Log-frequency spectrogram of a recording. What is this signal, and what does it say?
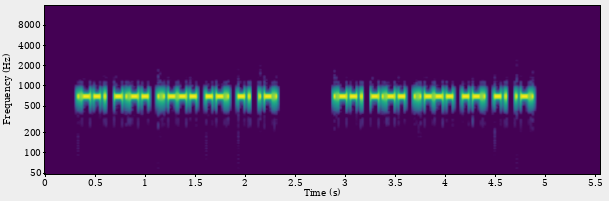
Morse code, heard as a keyed tone, about 44 wpm, 700 Hz. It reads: PY2GNR PY2GNR
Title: DXCC-100 Call Signs - 6 Characters - Repeated 2x - 45wpm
